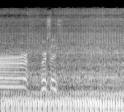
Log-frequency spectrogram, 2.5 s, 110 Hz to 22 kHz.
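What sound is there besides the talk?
GY6 scooter engine running with tuned OKO 30mm carburetor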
